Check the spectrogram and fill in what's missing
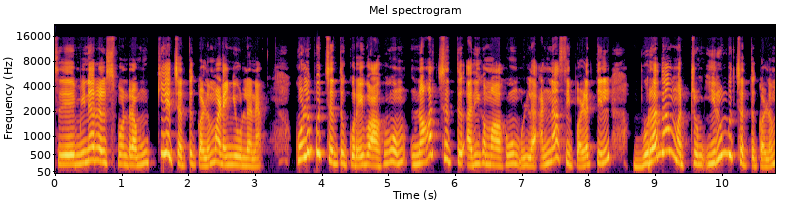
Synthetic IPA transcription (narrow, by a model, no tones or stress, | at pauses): ɯmɪnɐɾɐlspoːndrɐmʊkːɪjɐt͡ʃːɐt̪ːɯkːɐɭɯmɐɽɐɪŋɡiɯɭːɐnɐ | kɔɻɯpːɯt͡ʃːɐt̪ːɯkːʊrɐɪʋaːɣɐʋɯmnaːɾt͡ʃɐt̪ːɯʔɐðɪɣɐmaːɣɐʋɯmʊɭːɐʔɐɳːaːsipːɐɻɐt̪ːɪlbʊɾɐðɐmɐʈrɯmʔɪɾɯmbɯt͡ʃːɐt̪ːɯkːɐɭɯm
